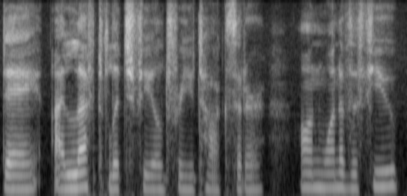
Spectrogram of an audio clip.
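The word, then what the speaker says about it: Uttoxeter: Boswell, I think, speaks of the town, its name is pronounced Utoxider, as being about nine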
